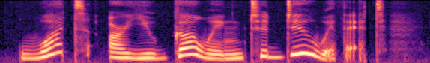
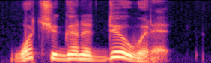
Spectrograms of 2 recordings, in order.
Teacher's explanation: Every T is crisp. Every word stands alone.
